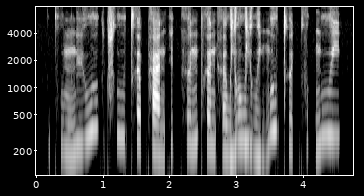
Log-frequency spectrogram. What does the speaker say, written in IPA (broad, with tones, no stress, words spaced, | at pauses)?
kʷʰɐ˨˩mŋyː˨˥ wuː˥k̚t͡sʰuː˧ t̪ʰɐ˨˥p̚haː˨˩nkɪ˨˥k̚ hɵ˨˥npʰɐ˨nhɐ˨˩wjo˧w juː˨˩j ŋo˥wt̪ʰɵ˨˥t̚fʊ˧k̚ ŋuː˥j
